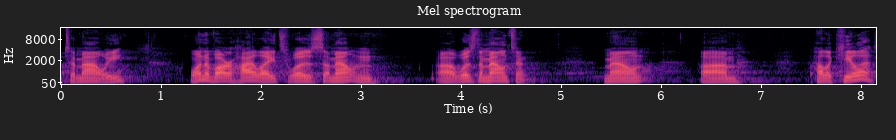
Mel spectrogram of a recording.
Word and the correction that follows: Haleakala: is that how you say it? Haleakala. Sounds better.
